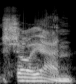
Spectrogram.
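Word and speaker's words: Cheyenne: ch oh it just oh shyenne oh oh it's pronounced cheyen no it took me years to make that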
